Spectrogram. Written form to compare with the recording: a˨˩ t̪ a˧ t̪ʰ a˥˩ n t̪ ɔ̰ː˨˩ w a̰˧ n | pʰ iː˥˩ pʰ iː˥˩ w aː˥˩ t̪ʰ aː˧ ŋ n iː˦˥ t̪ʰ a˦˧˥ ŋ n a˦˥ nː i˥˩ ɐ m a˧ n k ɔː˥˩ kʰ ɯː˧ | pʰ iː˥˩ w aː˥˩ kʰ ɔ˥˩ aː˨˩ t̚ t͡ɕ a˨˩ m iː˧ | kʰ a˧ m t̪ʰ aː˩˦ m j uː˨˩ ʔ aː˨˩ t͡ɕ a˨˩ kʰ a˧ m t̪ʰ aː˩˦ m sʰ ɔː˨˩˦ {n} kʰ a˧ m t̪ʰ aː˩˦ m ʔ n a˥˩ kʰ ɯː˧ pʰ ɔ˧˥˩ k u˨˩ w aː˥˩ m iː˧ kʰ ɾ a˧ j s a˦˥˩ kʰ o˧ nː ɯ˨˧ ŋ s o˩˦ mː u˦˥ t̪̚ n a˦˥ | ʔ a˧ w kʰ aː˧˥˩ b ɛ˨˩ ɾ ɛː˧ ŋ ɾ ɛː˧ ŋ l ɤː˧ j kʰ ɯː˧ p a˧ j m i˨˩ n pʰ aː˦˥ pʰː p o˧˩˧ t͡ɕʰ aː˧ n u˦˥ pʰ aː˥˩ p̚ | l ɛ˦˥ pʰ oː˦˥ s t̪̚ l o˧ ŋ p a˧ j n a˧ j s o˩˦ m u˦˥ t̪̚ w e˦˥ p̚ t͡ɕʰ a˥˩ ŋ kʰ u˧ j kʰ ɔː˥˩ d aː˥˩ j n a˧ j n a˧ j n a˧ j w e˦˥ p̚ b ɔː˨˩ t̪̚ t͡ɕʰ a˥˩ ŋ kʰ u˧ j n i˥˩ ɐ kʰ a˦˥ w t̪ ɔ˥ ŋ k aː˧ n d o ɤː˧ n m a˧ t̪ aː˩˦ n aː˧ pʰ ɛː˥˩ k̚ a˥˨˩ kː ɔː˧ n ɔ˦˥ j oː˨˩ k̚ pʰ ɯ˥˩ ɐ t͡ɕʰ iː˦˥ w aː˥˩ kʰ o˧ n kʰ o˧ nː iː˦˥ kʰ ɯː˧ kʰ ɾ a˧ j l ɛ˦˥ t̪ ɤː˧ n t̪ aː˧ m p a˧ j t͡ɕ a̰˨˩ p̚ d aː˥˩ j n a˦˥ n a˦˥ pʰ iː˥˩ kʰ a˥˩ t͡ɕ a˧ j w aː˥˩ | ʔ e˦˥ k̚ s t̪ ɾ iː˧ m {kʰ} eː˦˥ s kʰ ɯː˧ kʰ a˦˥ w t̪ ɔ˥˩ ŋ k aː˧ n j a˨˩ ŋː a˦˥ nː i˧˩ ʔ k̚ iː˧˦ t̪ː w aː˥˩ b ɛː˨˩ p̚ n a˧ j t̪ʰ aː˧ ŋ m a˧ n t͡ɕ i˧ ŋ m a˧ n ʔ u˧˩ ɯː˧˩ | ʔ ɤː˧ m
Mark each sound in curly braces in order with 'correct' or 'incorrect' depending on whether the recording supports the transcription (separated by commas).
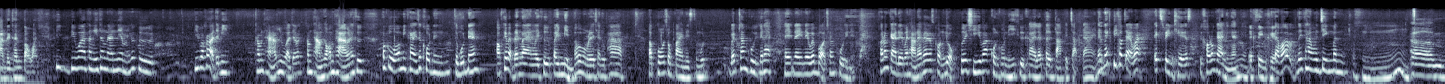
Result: incorrect, correct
